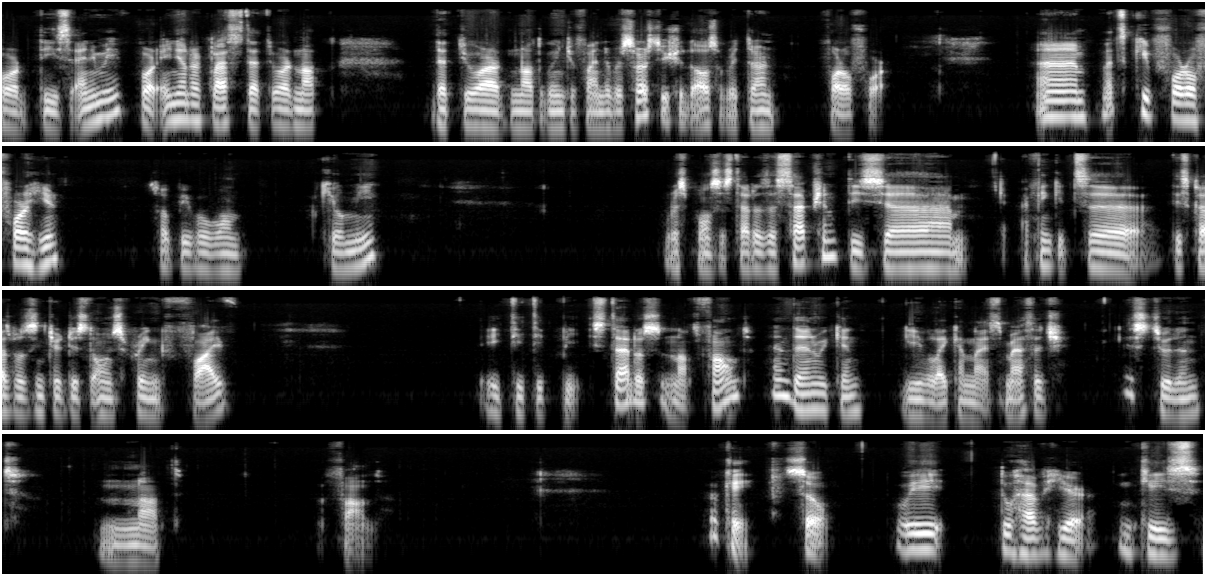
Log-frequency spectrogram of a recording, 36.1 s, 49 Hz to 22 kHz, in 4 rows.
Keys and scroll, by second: 13.3 Return, 22.8 Return.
